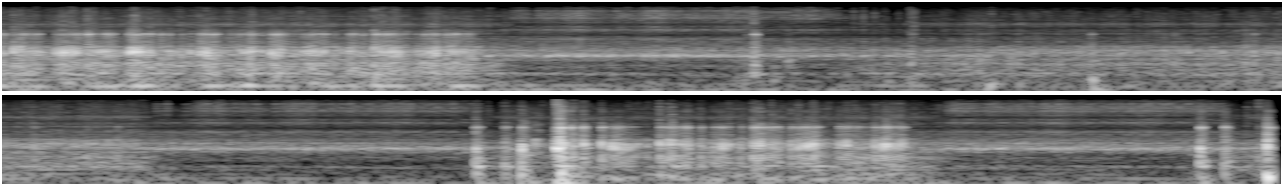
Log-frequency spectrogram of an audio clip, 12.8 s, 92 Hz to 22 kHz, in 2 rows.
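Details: Sunrace cassette on a Directo XR trainer with a Dura Ace rear derailleur, an Ultegra chain and a straight hanger: rough gritty grinding comes in bursts only on the 23-tooth cog; the trainer maker resolved it.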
